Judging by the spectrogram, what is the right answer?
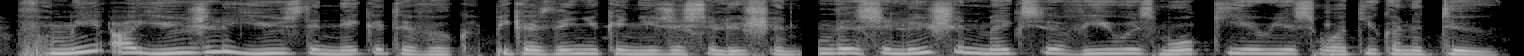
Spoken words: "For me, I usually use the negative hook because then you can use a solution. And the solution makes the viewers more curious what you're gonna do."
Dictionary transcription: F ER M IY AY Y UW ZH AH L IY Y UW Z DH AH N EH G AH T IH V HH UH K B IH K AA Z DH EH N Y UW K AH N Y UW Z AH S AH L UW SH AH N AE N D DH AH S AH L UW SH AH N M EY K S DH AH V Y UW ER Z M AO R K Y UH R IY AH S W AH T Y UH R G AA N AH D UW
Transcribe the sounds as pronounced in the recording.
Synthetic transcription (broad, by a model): F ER M IY AY Y UW ZH AH L IY Y UW Z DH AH N EH G AH T IH V HH UH K B IH K AA Z DH EH N Y UW K AH N Y UW Z AH S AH L UW SH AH N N DH AH S AH L UW SH AH N M EY K S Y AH V Y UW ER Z M AO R K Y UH R IY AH S W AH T Y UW G AA N AH D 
